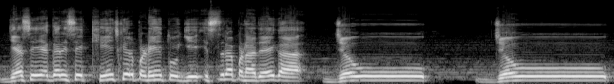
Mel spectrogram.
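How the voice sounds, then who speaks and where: A man teaching a recitation lesson step by step, explaining each rule patiently and then demonstrating the sounds slowly, repeating each one three times. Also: high voice, fairly even intonation, a little mellow, soft background music.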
